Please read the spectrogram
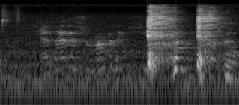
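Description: A woman coughing into her fist: two sharp coughs about half a second apart near the end.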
